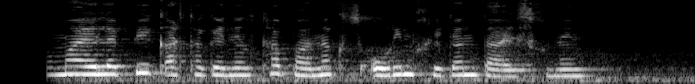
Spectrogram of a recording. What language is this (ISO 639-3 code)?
kat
